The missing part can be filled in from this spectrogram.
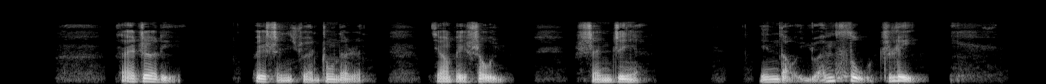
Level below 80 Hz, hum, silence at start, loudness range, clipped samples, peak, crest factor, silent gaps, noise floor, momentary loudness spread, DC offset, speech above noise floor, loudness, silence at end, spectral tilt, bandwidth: -56 dBFS; none; 1.2 s; 1 LU; under 0.1%; 0 dBFS; 18 dB; 9.32-9.43 s; -83 dBFS; 11 LU; under 0.1%; 68 dB; -17 LUFS; 0.85 s; -6 dB/octave; 7.8 kHz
